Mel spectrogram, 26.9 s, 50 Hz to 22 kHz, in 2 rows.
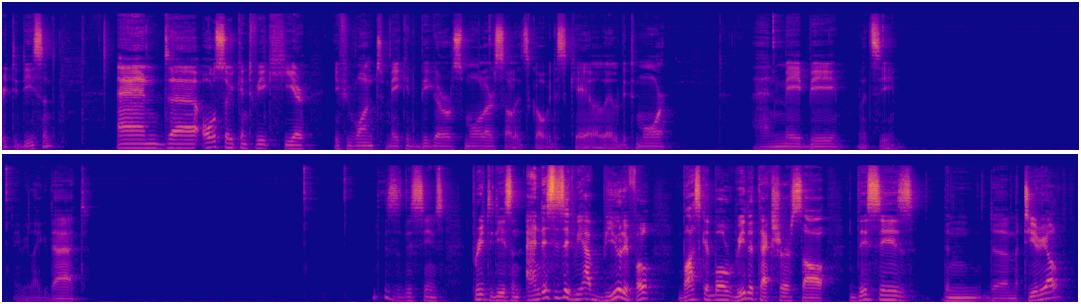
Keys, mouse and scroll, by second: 0.2-0.8 middle drag, 1.3-2.3 scroll down 1, 2.3-4.3 scroll up 11, 3.1 shift+middle click, 4.5 shift+middle click, 6.1-9.7 drag, 11.0-13.5 drag, 14.5-17.3 drag, 17.7 click, 19.2-19.9 scroll down 4, 19.9-20.2 middle drag, 20.6-20.9 scroll down 2, 20.9 middle click, 21.2-21.7 scroll up 3, 21.7-22.3 middle drag, 22.5-22.8 scroll down 1, 22.8 scroll up 1, 22.9 middle click, 23.5 scroll down 1, 24.0-24.5 scroll down 3, 24.7 shift+middle click, 25.0 scroll down 2, 25.5 shift+middle click, 25.7 scroll down 1, 26.1 shift+middle click.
